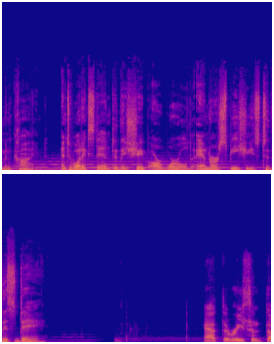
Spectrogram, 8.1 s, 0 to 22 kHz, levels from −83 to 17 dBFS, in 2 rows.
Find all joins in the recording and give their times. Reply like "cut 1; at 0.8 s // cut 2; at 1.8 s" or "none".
cut 1; at 7.2 s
